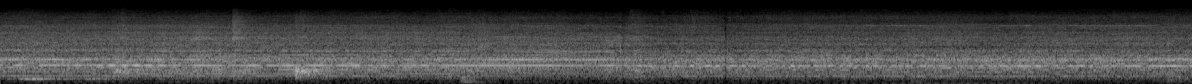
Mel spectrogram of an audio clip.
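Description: A steady broadband mechanical whir like a hair dryer fills the recording, with no animal voice.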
